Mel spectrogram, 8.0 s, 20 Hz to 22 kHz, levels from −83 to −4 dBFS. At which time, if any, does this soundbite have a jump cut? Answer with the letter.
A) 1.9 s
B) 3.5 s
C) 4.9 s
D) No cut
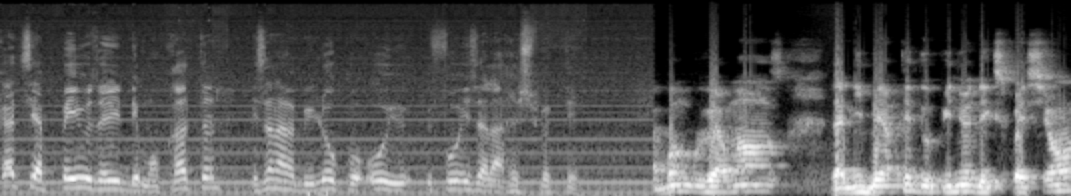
C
